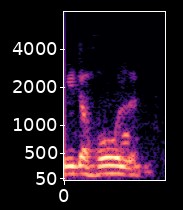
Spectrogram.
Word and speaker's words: wiederholen: Make sure your Betonung liegt auf der zweiten Silbe. Yes. Not wiederholen, sondern wiederholen.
